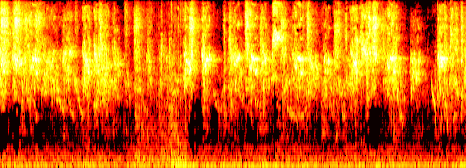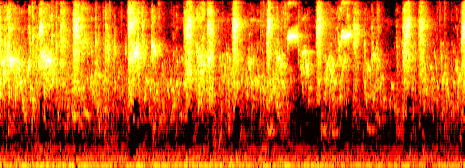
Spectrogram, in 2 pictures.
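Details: Pet budgerigars singing and playing, a dense run of warbling chatter with squawks and chirps that goes on through the whole stretch, with short pauses here and there.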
